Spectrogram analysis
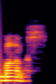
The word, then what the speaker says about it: Moncks: look like my mom the city's pronoun monks Sylvia I had to admit I saw the word monks on the bottom of your message so I read I saw that and I think you're gonna give me a hard time about how to pronounce out of heart of pronounce monks mo and C KS but I saw monks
